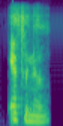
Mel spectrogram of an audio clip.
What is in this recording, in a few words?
"ethanol", Indian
